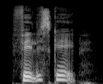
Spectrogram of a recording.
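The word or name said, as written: FÆLLESSKAB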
